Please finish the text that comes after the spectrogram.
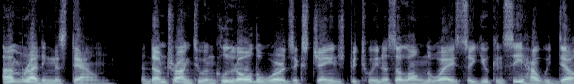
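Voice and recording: A quiet background behind someone reading aloud in a natural voice, pitch varying in an ordinary way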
